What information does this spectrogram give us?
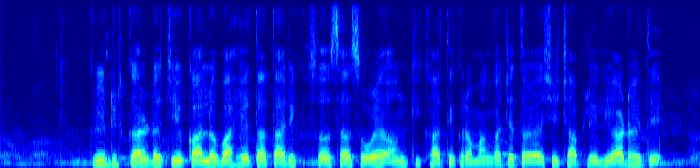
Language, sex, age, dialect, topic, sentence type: Marathi, female, 25-30, Varhadi, banking, statement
